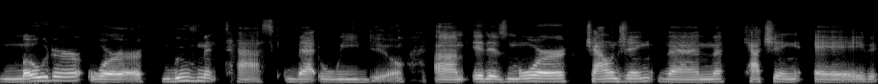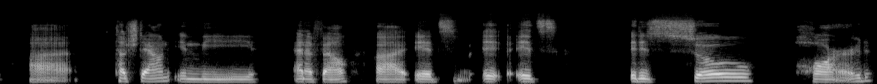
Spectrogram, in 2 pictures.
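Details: Adult man who stutters, with words and syllables getting stuck and not coming out at the right time; stuttering.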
